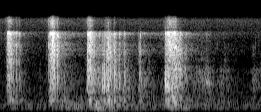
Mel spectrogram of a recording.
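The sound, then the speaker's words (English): Crisp mechanical clacks of a typewriter as someone types a phrase on an inserted sheet of paper, a few keystrokes in an uneven rhythm, moderately loud with no voices. “Gainsley could have typed that line to check the typewriter.”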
